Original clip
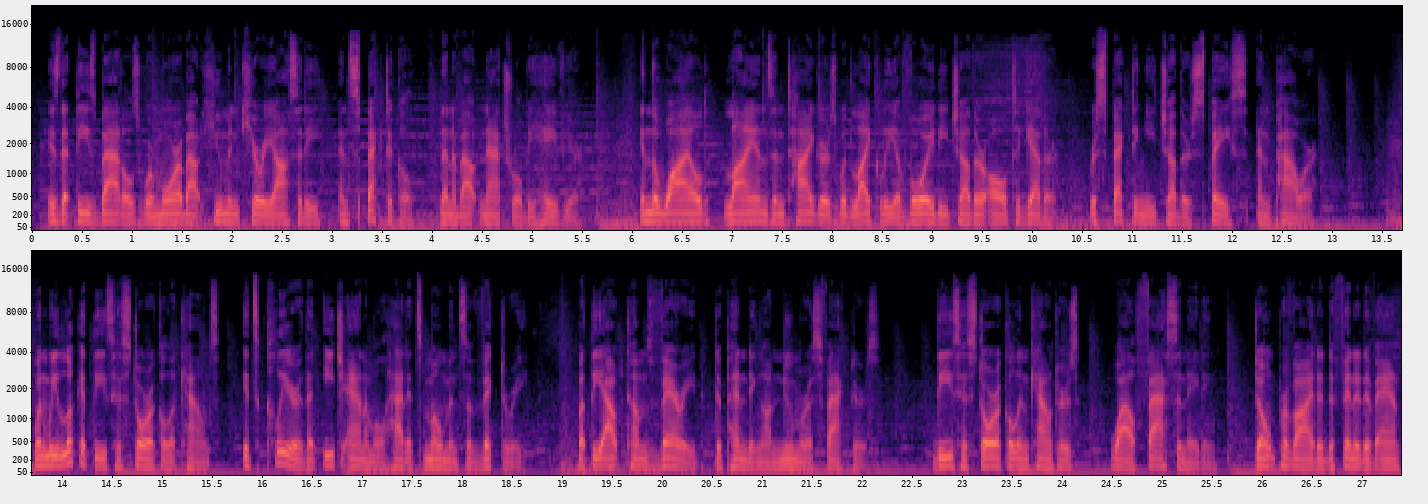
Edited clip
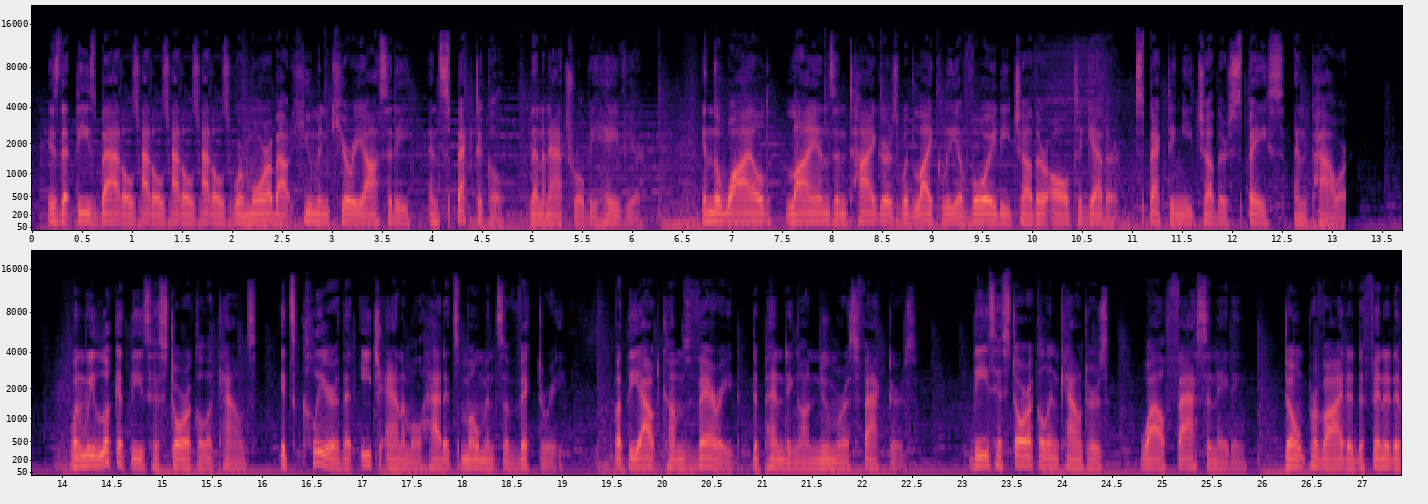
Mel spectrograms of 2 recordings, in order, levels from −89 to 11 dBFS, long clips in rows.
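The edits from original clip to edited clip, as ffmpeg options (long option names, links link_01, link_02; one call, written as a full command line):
ffmpeg -i in.wav -filter_complex "[0:a]asplit=9[link_01][link_02][link_03][link_04][link_05][link_06][link_07][link_08][link_09];[link_01]atrim=end=1.102[link_10];[link_02]atrim=start=0.798:end=1.102[link_11];[link_03]atrim=start=0.798:end=1.102[link_12];[link_04]atrim=start=0.798:end=4.232[link_13];[link_05]atrim=start=4.508:end=10.422[link_14];[link_06]atrim=start=10.668:end=12.77,asetpts=PTS-STARTPTS,afade=type=out:start_time=2.098:duration=0.004:curve=hsin[link_15];[link_07]atrim=start=12.77:end=22.754,asetpts=PTS-STARTPTS,afade=type=in:duration=1.03[link_16];[link_08]atrim=start=22.75:end=23.63,asetpts=PTS-STARTPTS,asetrate=48069,aresample=44100[link_17];[link_09]atrim=start=23.626[link_18];[link_10][link_11]acrossfade=duration=0.004:curve1=hsin:curve2=hsin[link_19];[link_19][link_12]acrossfade=duration=0.004:curve1=hsin:curve2=hsin[link_20];[link_20][link_13]acrossfade=duration=0.004:curve1=hsin:curve2=hsin[link_21];[link_21][link_14]acrossfade=duration=0.004:curve1=hsin:curve2=hsin[link_22];[link_15][link_16]concat=n=2:v=0:a=1[link_23];[link_22][link_23]acrossfade=duration=0.004:curve1=hsin:curve2=hsin[link_24];[link_24][link_17]acrossfade=duration=0.004:curve1=hsin:curve2=hsin[link_25];[link_25][link_18]acrossfade=duration=0.004:curve1=hsin:curve2=hsin" out.wav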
